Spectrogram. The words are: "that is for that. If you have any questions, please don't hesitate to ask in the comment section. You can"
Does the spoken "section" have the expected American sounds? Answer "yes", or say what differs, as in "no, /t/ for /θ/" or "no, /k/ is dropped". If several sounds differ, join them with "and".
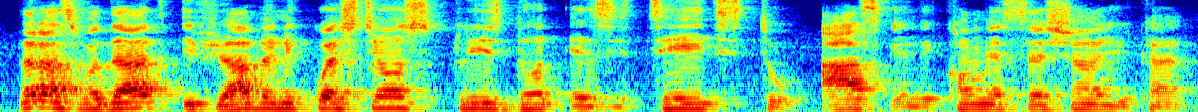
no, /k/ is dropped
